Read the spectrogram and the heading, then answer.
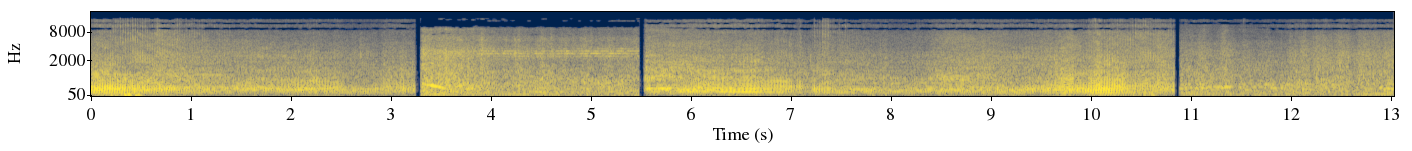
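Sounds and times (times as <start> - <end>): car engine revving: 5.6 - 10.9.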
